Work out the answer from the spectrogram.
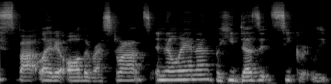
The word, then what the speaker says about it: Atlanta: I used to say it like Atlanta, and then they told me it was Atlanta.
